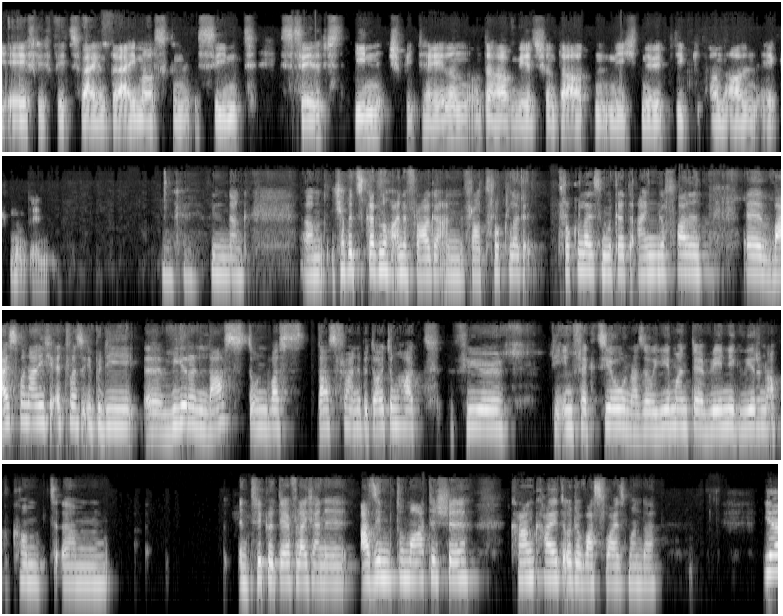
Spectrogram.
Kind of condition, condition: link, video call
